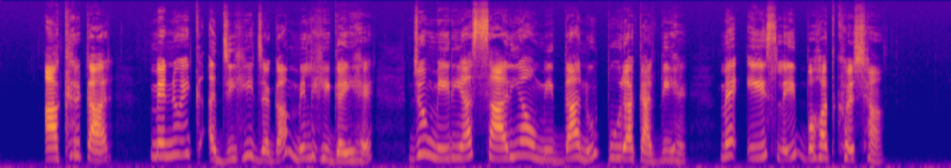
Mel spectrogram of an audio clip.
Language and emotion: Punjabi, happy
